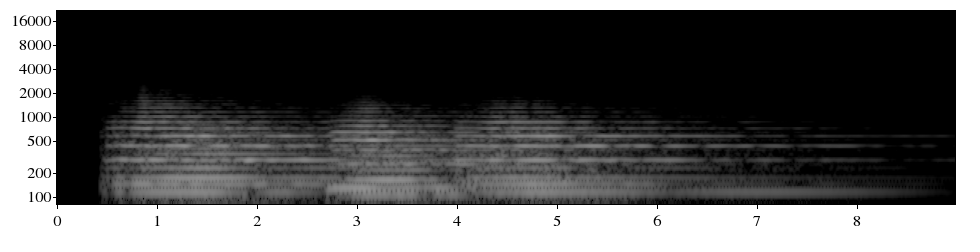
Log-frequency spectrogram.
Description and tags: It samples String Quartet No. 12 in F Major, Op.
